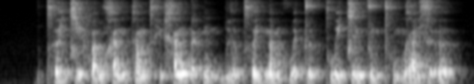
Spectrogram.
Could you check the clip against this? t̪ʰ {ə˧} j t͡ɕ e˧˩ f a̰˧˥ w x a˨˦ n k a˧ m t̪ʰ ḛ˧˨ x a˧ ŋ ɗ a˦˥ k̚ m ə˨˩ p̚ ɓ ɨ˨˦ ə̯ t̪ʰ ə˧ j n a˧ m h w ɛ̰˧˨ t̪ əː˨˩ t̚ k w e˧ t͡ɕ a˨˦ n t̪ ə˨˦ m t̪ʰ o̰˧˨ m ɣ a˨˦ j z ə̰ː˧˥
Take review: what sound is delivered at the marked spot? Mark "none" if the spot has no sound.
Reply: ə˧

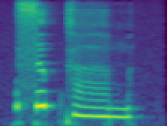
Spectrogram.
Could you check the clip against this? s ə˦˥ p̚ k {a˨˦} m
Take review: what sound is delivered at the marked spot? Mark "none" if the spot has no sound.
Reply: a̤˨˩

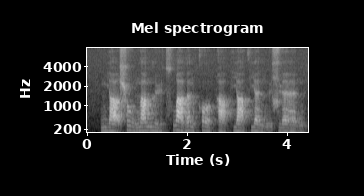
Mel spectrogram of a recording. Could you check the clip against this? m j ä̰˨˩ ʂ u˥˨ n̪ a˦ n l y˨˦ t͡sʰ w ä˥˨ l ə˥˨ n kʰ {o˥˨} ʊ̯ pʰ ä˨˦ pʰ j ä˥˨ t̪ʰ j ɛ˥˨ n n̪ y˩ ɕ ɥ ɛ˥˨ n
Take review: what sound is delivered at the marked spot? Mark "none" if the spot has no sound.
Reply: o˥˨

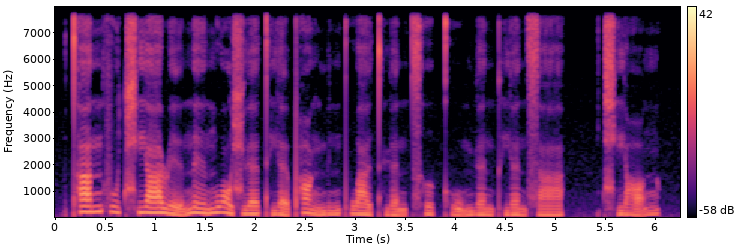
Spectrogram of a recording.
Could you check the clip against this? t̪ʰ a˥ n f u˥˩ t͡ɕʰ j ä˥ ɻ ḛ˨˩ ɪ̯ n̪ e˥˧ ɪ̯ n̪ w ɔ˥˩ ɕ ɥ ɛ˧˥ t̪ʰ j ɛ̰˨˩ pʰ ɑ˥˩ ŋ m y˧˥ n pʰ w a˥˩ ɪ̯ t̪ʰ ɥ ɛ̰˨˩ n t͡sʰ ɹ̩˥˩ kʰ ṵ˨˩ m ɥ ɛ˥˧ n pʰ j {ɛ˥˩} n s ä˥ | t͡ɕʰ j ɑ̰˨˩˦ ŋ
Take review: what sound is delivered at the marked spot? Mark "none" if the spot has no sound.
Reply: ɛ˥˩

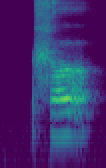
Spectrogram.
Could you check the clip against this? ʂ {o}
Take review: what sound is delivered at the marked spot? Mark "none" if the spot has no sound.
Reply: o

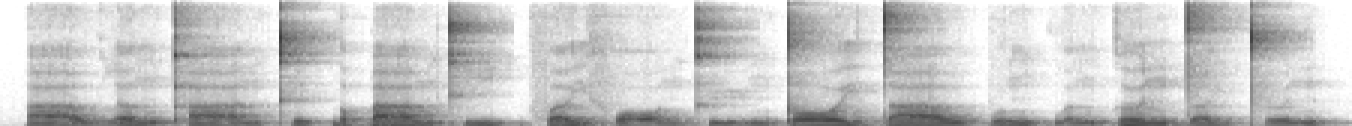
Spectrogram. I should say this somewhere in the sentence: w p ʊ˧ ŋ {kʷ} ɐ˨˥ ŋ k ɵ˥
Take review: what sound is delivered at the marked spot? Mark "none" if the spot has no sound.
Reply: kʷ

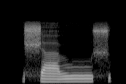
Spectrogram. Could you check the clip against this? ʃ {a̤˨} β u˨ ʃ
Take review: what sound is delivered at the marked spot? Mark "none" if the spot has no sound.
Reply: a˨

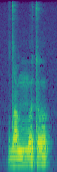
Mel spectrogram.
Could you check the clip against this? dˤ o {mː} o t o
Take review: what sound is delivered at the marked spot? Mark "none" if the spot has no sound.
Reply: mː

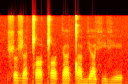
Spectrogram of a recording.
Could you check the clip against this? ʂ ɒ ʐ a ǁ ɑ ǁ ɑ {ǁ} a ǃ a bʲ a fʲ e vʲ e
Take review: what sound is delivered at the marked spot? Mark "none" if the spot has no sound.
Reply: k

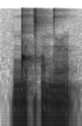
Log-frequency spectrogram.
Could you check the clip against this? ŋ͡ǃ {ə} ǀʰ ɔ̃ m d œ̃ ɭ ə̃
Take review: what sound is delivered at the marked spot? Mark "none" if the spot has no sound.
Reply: ə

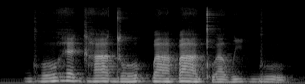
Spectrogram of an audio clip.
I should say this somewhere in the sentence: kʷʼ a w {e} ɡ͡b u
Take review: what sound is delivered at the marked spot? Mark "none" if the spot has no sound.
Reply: i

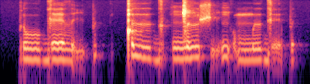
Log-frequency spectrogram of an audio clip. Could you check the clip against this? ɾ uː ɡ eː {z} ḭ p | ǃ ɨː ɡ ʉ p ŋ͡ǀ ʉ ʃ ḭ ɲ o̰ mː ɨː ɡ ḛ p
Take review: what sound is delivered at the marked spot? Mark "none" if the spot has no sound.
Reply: ð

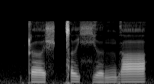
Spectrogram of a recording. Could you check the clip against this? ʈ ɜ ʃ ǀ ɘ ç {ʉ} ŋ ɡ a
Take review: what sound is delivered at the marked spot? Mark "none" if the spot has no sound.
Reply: ɘ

